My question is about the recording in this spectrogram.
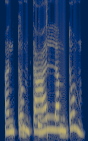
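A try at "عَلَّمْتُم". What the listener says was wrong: Allamtum. Good job.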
